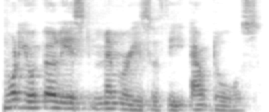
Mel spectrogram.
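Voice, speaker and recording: A man hosting a hiking podcast, speaking in a measured way. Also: mid-range voice, expressive, husky, rough recording. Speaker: podcast host. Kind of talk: scripted introduction and interview questions.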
